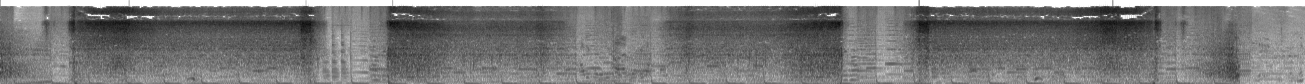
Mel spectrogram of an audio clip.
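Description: Firework rocket strapped to a toy train hissing as it burns, heard in four bursts of about three seconds each with short breaks between, over electronic background music.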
